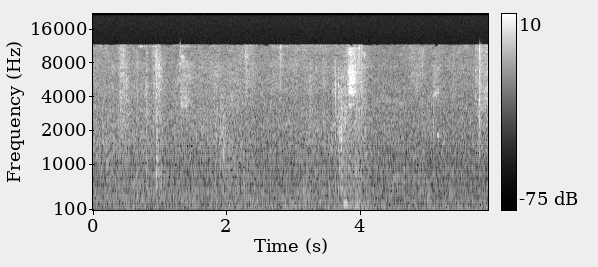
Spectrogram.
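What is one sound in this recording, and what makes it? A young woman speaks calmly into a microphone in a large echoing room.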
